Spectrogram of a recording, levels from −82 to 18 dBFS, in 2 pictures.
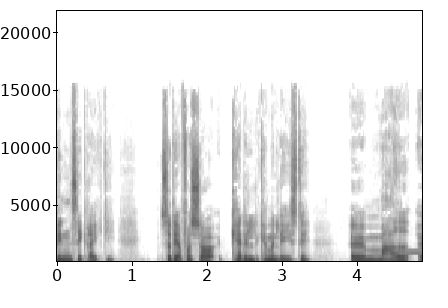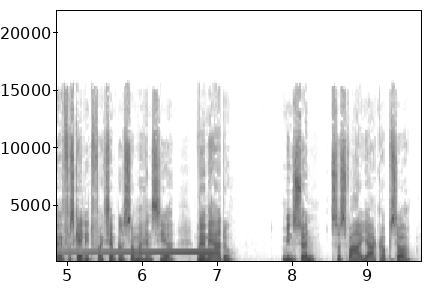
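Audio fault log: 4.30–7.02 s: loudspeaker feedback squeal. Just after "man læse det øh", a single tone near 877 Hz rises out of the speech and swells over roughly three seconds into a squeal that ends up about 5 dB louder than the speech. The microphone is picking up the loudspeaker it drives, and at this one frequency the round-trip gain exceeds unity, so each pass reinforces the tone until it stops at 7.02 s.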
